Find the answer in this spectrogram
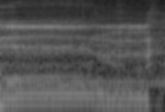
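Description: A man's drawn-out, steady vocal hesitation sound, a long low 'uhhh' held for about two seconds that stops just before the end.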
